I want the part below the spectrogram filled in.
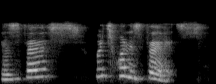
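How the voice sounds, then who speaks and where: A woman's voice: high-pitched, expressive, slow pace, a bit bright, heavily acted. A woman playing a sassy, chatty, breezily apologetic schemer at a script table read, on a slightly dull microphone. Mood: sassy, surprised.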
